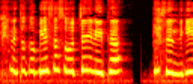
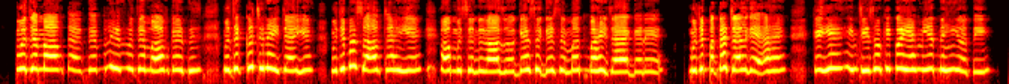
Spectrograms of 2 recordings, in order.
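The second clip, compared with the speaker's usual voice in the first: sobbing, tearful pleading voice; 2 semitones higher than usual. Drama scene, the other person keeps telling them to stop crying; crying while pleading. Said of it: "रोना तो बंद करो".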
